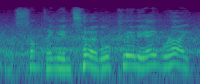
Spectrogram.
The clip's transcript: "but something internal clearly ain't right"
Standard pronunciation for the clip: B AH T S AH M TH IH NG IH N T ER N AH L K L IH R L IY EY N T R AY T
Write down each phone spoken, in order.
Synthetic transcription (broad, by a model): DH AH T S AH M TH IH NG IH N T ER N AH L K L IH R L IY EY N T R AY T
